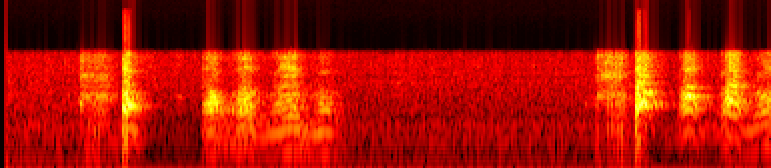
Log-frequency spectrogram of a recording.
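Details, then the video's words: Pomeranian dog 'talking': short bursts of throaty, wavering, harmonic yowls and grumbles in groups of three or four, with a pause of about two seconds between bursts and a quiet steady hum underneath. "Talking Pomeranian"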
